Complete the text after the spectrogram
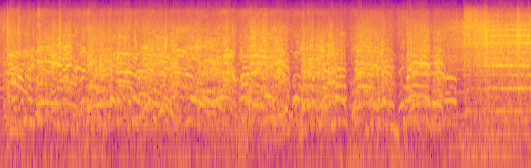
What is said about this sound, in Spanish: Bien, ahí escuchábamos gritos de la gente que le decían al presidente Gabriel Boric que se fuera.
